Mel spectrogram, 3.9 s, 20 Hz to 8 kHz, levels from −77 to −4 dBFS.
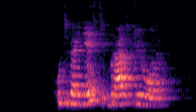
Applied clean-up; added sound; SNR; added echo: none; none; none; reverberation time 0.8 s.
